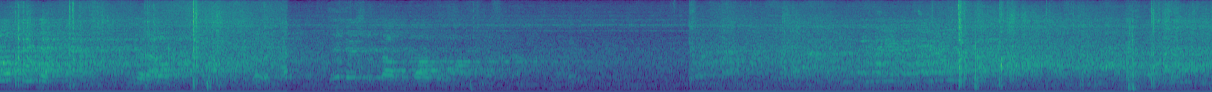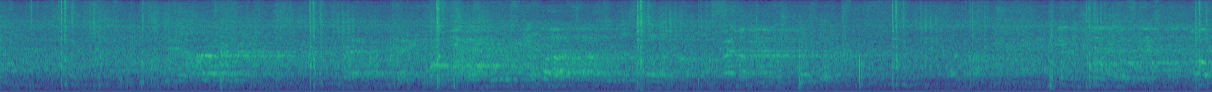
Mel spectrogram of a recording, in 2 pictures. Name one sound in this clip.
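A tennis racket strikes a ball with a sharp pop, again and again.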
